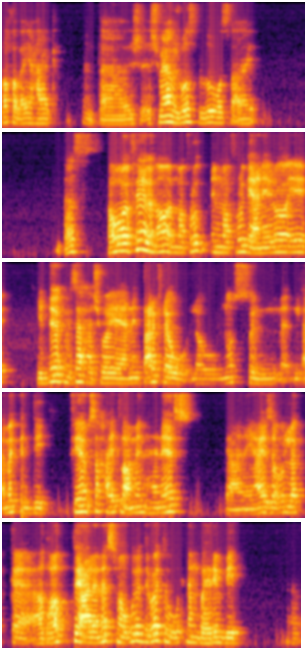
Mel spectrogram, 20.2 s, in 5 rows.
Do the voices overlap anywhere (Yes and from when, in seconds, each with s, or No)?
No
